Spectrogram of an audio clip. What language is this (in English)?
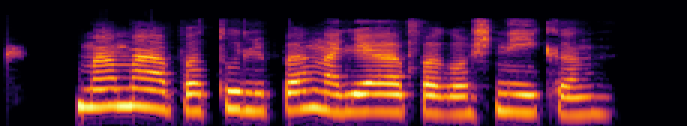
Ambo-Pasco Quechua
